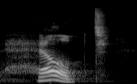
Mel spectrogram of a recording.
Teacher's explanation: the P before the ed does not make your vocal cords vibrate. Therefore, it doesn't have a voice. So you have to produce the T sound.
